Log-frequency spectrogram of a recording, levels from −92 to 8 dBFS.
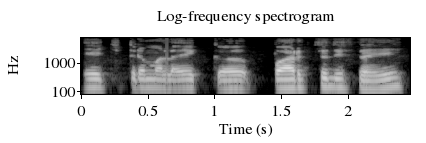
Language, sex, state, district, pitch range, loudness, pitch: Marathi, male, Maharashtra, Pune, 130-140 Hz, -19 LUFS, 135 Hz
